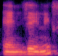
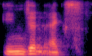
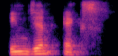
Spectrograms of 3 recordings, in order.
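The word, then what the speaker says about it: nginx: So we pron we pronounce it as not engineix it is engine x. Okay engine x.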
